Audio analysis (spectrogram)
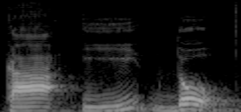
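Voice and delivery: "Caído" split into ca, í, do; syllable by syllable. Shown as a demonstration. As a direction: say "Caído" in three separate, drawn-out syllables. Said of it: "separa as sílabas comigo".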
